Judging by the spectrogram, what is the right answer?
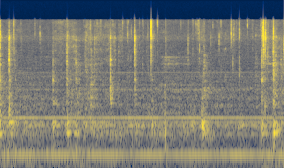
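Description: A spoon stirring and sloshing pozole broth in a large stainless-steel stockpot, with irregular light clicks of the spoon against the pot, over a steady low hum.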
